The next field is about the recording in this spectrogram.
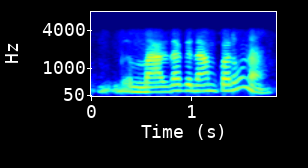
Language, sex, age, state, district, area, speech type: Maithili, female, 60+, Bihar, Muzaffarpur, rural, conversation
